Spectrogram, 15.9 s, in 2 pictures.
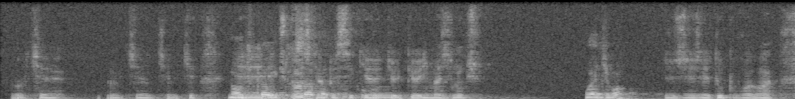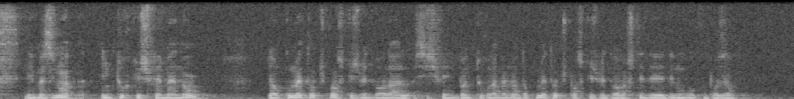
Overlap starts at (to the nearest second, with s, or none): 2 s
